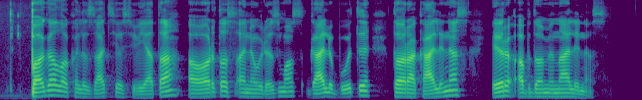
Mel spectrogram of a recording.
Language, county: Lithuanian, Šiauliai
